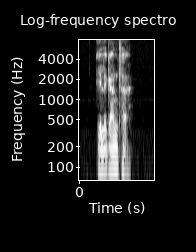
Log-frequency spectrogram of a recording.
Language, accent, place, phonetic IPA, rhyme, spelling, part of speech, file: German, Germany, Berlin, [eleˈɡantɐ], -antɐ, eleganter, adjective, De-eleganter.ogg
- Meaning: 1. comparative degree of elegant 2. inflection of elegant: strong/mixed nominative masculine singular 3. inflection of elegant: strong genitive/dative feminine singular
